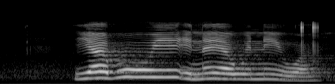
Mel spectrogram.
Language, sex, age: Venda, female, 24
